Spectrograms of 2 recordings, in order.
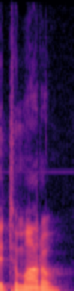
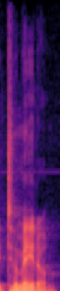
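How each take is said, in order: First: "tomato" with a broad ah, to-MAH-to; "tomato" pronounced tuh-MAH-toh, British style; tomato the other way. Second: "tomato" with a long ay, to-MAY-to; "tomato" pronounced tuh-MAY-toh, American style. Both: Shown as a demonstration. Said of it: "what is the correct pronunciation of the word tomato".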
